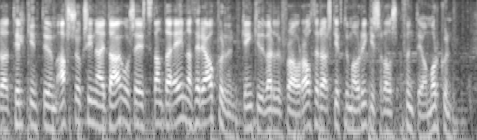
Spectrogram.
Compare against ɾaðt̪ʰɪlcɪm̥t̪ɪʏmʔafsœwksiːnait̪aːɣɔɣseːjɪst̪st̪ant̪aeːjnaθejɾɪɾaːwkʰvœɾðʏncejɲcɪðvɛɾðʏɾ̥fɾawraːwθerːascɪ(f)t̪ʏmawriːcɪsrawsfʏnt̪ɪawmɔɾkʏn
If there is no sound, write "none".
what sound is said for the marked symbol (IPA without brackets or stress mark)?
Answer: f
